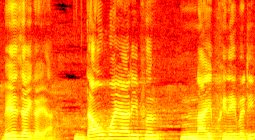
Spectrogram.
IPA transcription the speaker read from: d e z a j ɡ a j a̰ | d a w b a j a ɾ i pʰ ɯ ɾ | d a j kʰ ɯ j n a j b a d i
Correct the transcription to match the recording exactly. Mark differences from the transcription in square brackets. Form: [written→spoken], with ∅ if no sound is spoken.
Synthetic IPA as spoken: [d→b] e z a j ɡ a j a̰ | d a w b a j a ɾ i pʰ ɯ ɾ | [d→n] a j [kʰ→pʰ] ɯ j n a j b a d i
